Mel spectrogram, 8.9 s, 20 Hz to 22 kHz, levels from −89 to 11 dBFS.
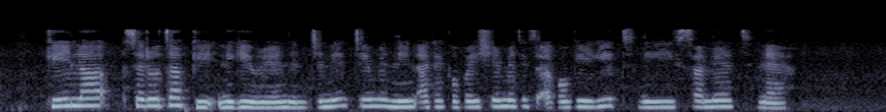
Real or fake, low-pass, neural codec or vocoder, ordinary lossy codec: real; 7.2 kHz; none; AAC, 32 kbps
